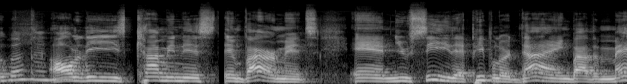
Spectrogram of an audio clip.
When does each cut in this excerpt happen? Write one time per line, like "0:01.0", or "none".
0:02.1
